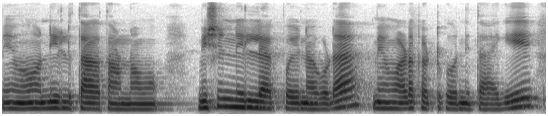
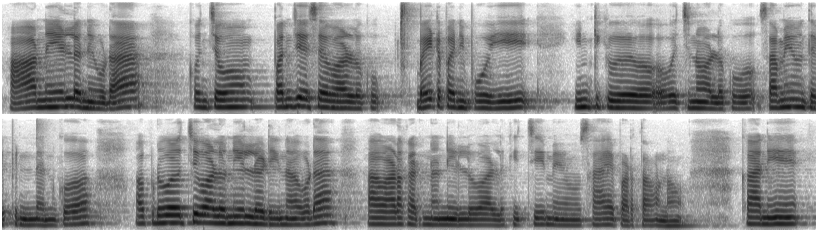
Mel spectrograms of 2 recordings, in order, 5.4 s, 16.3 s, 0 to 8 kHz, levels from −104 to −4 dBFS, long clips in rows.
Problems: background sounds at intervals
